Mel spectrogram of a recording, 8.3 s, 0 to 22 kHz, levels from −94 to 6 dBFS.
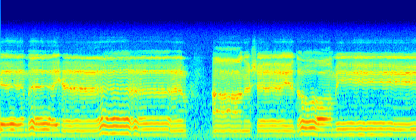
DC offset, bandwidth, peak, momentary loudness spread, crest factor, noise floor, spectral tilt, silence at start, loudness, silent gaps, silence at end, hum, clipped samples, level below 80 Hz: under 0.1%; 10.5 kHz; -4 dBFS; 4 LU; 14 dB; -41 dBFS; -4.5 dB/octave; 0 s; -18 LUFS; none; 0 s; none; under 0.1%; -54 dBFS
